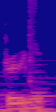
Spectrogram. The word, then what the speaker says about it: Brunei: country and a lot of the people in brunei brunei are actually malaysians i see because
